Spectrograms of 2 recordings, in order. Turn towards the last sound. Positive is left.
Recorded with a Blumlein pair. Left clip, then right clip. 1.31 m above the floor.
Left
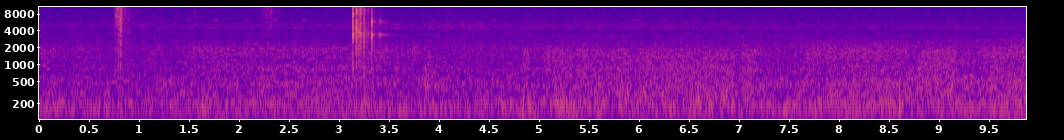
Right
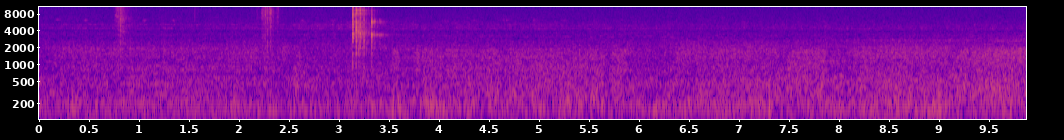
turn(degrees=10)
